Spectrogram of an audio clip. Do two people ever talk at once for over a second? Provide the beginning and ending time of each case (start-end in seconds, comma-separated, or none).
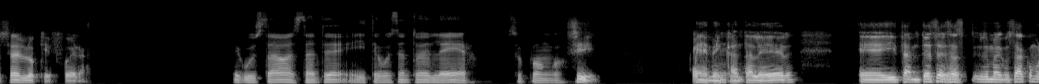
none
